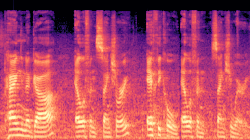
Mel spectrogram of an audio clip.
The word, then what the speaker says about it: Phang Nga: I was editing I said the park name wrong it's not Fang name it's pang Nagar elephant sanctuary ethical elephant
